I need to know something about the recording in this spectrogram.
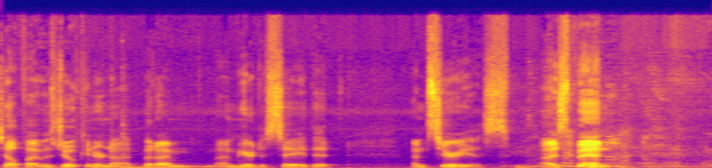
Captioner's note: laughter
